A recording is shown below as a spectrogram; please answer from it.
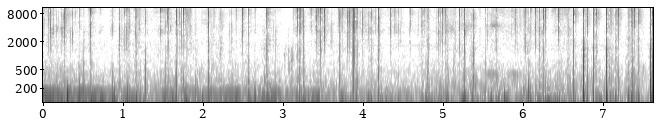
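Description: Long nails tap and scratch a round glass perfume bottle with a blue cap, filled with blue liquid and held sideways. Quick, sharp clicking taps mix with crackly scratching over a steady low hum.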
